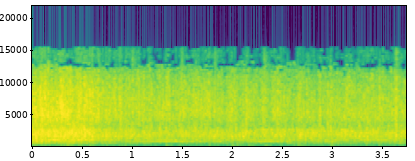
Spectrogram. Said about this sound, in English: Hold on, let me clap for that one time.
